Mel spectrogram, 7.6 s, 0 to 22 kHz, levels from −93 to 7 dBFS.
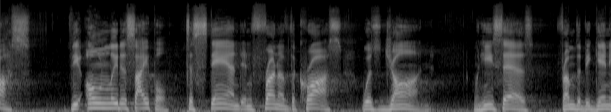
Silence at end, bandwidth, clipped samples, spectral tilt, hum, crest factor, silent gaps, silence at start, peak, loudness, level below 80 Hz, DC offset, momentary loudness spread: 0 s; 19 kHz; under 0.1%; -4 dB/octave; none; 18 dB; none; 0 s; -18 dBFS; -35 LUFS; -54 dBFS; under 0.1%; 10 LU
